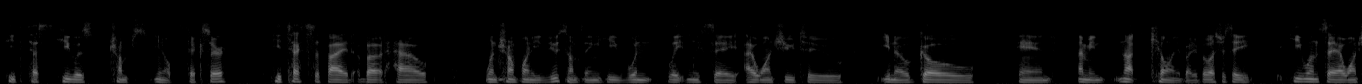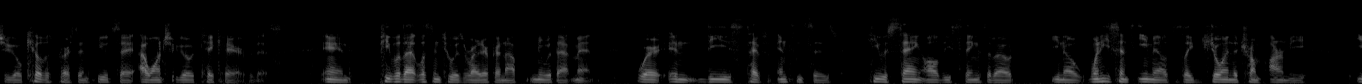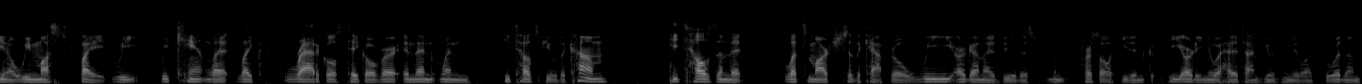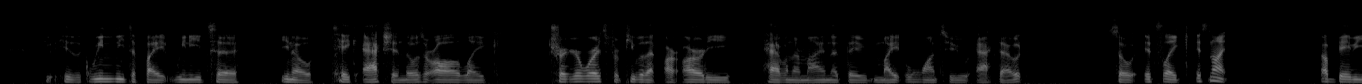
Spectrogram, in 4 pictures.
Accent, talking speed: American, 220 wpm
